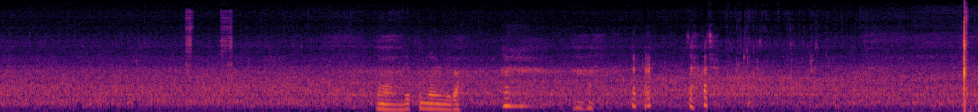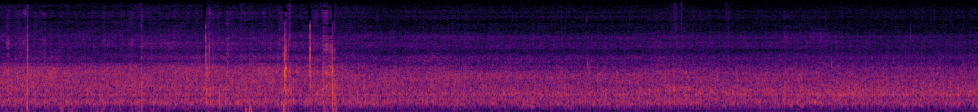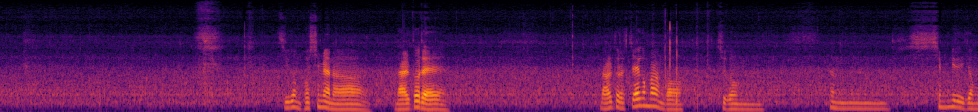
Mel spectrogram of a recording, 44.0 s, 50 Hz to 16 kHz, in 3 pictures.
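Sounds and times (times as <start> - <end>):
stream rushing: 0.0 - 44.0
sharp clicks or knocks: 14.4 - 15.4.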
